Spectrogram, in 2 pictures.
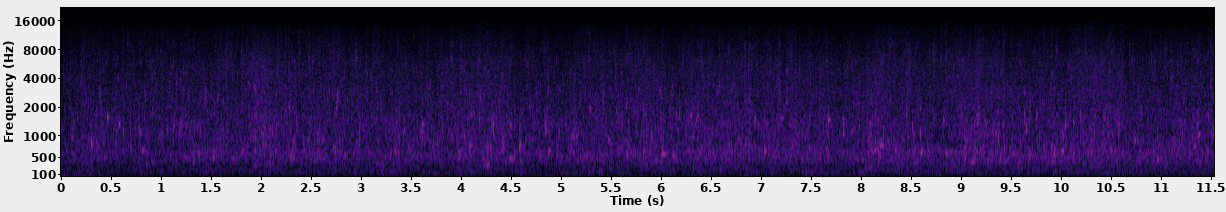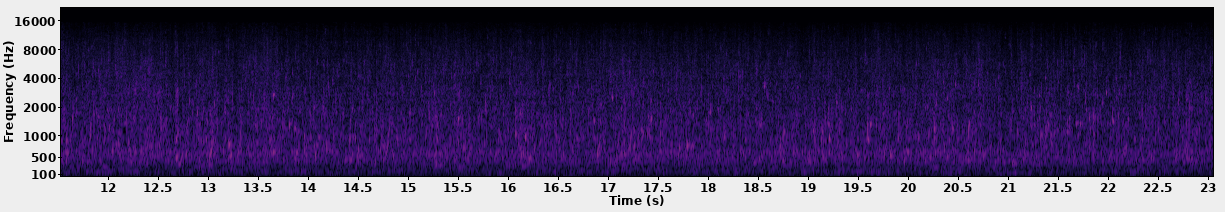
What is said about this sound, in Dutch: Door het riool stromen ze naar een waterwasmachine.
